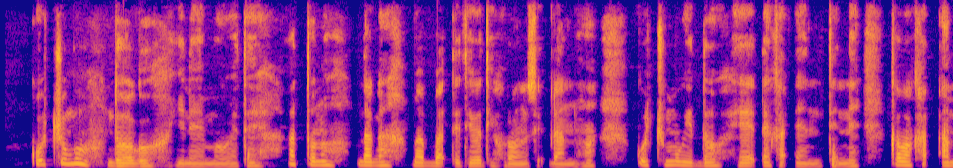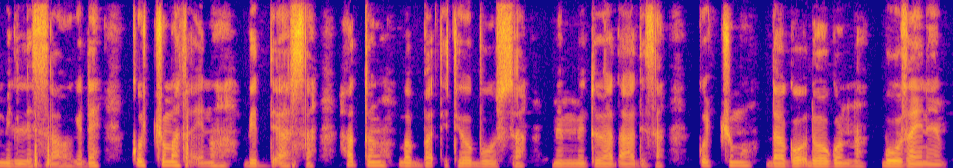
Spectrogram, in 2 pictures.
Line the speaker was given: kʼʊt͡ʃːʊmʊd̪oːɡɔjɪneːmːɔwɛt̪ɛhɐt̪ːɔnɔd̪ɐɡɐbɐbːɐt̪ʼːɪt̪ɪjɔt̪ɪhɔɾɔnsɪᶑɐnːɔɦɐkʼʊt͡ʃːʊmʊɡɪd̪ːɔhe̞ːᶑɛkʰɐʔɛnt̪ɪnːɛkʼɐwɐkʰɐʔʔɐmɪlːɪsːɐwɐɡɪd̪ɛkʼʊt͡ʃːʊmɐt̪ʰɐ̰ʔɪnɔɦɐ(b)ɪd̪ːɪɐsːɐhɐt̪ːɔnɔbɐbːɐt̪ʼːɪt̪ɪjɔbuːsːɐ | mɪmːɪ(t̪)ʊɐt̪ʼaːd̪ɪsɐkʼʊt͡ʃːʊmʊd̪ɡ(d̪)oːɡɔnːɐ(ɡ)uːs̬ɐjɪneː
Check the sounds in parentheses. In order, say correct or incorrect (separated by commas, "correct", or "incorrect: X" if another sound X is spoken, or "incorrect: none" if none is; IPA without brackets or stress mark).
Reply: correct, correct, correct, incorrect: b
